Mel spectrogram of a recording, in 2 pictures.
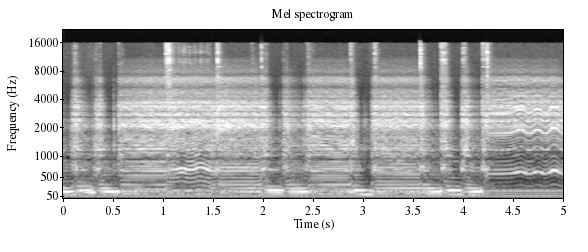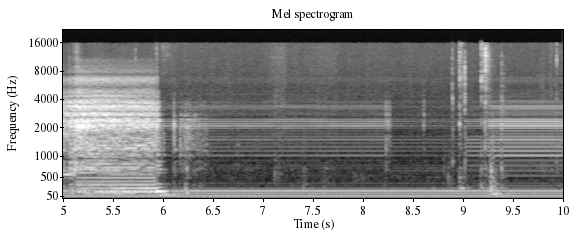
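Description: Distorted electric guitar played through a Blackstar HT-Dual valve distortion pedal running a vintage 12AX7 tube: a picked riff with wavering vibrato on held notes, then a chord left ringing for the last few seconds.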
